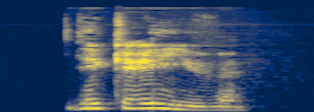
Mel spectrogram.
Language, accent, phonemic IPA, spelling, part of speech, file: French, Canada, /de.kʁiv/, décrives, verb, LL-Q150 (fra)-décrives.wav
- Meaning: second-person singular present subjunctive of décrire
